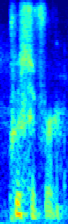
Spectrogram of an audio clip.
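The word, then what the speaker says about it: Puscifer: Pucifer? How do you pronounce it? Pucifer.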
